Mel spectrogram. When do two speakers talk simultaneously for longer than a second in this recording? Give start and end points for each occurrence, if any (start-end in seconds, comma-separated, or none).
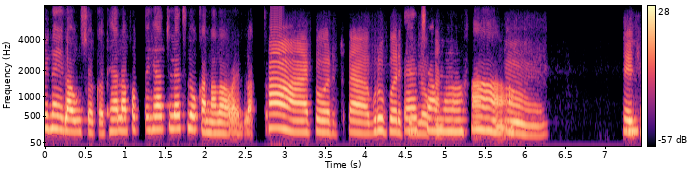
4.5-5.9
